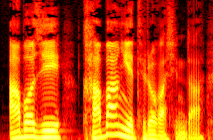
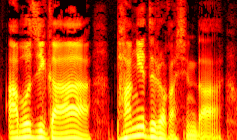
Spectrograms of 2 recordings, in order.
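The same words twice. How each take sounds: First: "아버지", then "가방에 들어가신다" run together; pause after 아버지. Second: "아버지가", then "방에 들어가신다" run together; pause after 아버지가. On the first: Teacher showing the pause falls after "아버지". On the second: Teacher showing the pause falls after "아버지가". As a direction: split it as "아버지가 / 방에". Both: Shown as a demonstration. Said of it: "split up that pausing in a different way".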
